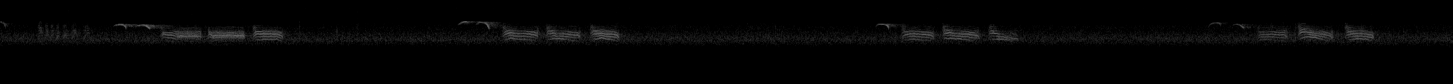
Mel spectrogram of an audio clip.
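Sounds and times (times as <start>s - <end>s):
small birds on an island: 0.0s - 3.8s, 4.4s - 6.4s, 8.6s - 10.4s, 12.0s - 14.5s.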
